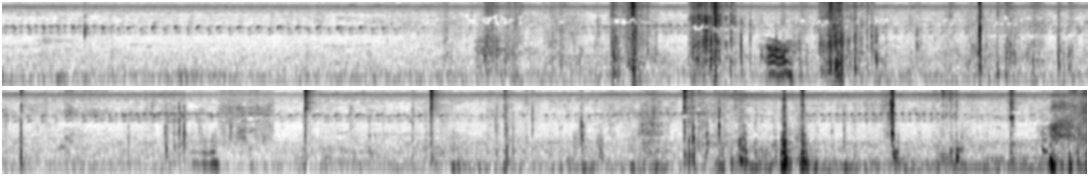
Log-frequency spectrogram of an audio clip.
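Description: Tropical forest insects keep up a steady high buzz, joined by a pulsing trill for stretches. Over this come sharp snaps and crackles of twigs and dry leaves being trodden and pushed through, thickest about seven to thirteen seconds in, then as single snaps.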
